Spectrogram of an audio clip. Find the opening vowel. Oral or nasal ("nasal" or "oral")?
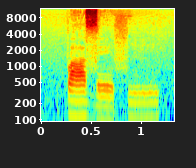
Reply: oral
